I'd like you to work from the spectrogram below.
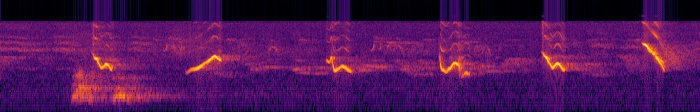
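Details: Caged Red-cowled cardinal from Fortaleza, Ceará, Brazil, delivering its song of over twenty notes: loud whistled notes, some upslurred, some twisting, spaced under a second apart, with a brief lower murmur near the start.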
